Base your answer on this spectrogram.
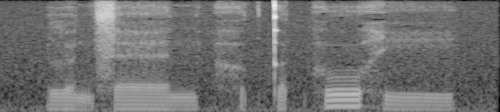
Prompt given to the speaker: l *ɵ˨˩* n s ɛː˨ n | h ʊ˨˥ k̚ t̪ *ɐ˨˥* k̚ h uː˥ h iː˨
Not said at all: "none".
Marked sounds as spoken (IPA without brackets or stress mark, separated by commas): ɵ˨˩, ɐ˨˥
